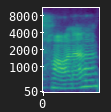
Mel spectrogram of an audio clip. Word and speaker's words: Hannah: to our community so my name is Hannah rhymes with Donna not banana um unless you're British and then gotta throw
